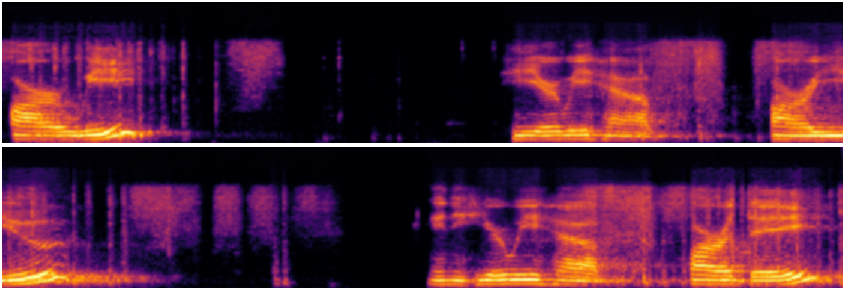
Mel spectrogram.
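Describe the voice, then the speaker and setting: A man with a Brazilian accent teaching an English grammar lesson, calling himself teacher and slowly drilling example sentences. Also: mid-range voice, a little mellow, a little hiss or hum. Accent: Brazilian Portuguese. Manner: calls himself teacher, switches between English and Portuguese, slow drilled examples. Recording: dull lo-fi with long reverb.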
